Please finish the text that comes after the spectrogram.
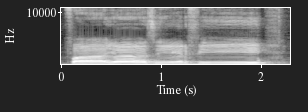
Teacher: یا ساکن سے پہلے زیر ہے، یا مدہ ہوا، اس لیے یا مدہ کو ایک الف کے برابر کھینچ کر پڑھیں گے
